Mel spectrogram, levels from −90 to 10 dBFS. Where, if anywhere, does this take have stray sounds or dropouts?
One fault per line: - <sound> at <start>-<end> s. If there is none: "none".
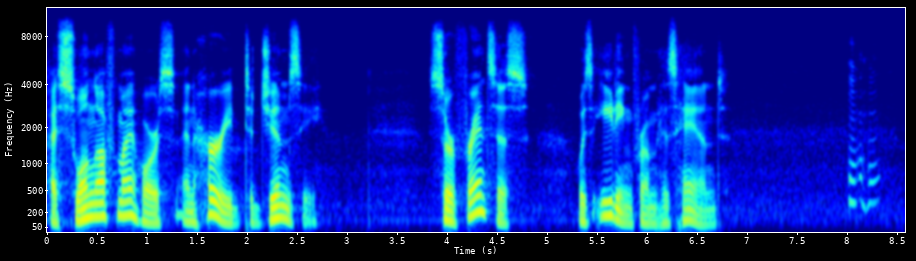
- laugh at 8.0-8.3 s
